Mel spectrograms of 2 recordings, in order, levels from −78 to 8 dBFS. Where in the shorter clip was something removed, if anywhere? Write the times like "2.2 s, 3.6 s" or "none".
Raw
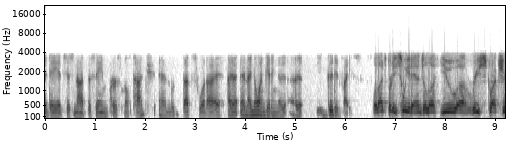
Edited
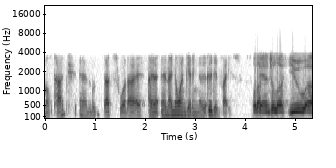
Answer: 3.2 s, 4.3 s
